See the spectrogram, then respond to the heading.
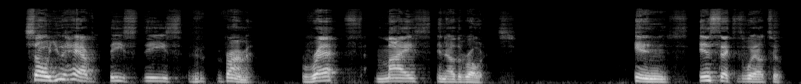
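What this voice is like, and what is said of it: Southern American accent. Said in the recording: “My southern dialect sometimes bring words together, letters together.”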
